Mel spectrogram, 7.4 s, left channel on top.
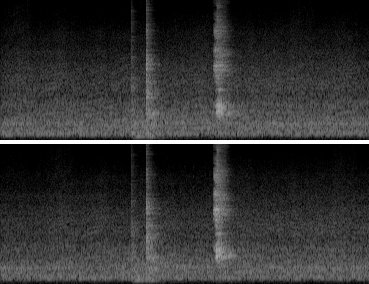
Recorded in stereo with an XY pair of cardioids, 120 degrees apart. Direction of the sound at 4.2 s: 40° right.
